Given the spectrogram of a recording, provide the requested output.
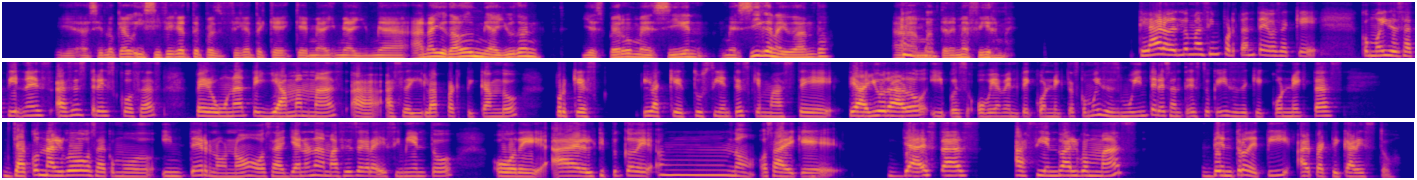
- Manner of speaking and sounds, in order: giggle; other background noise
- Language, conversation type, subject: Spanish, podcast, ¿Qué hábitos te ayudan a mantenerte firme en tiempos difíciles?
